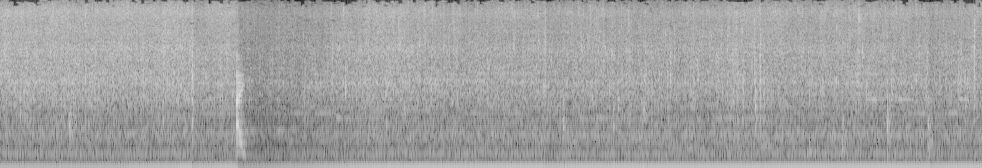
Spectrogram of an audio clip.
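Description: Sliced chorizo and shallots sizzling steadily in oil in a nonstick frying pan, stirred with a plastic slotted spatula, over a steady low hum. A sharp knock comes about two and a half seconds in, after which the sizzle dips briefly and builds back up.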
